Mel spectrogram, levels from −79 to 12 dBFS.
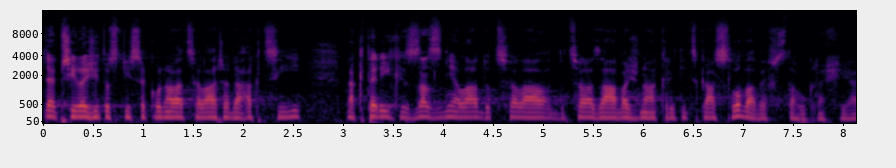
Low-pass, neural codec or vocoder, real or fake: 14.4 kHz; none; real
